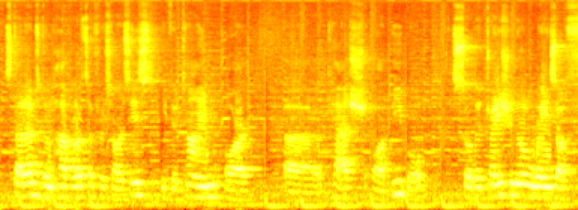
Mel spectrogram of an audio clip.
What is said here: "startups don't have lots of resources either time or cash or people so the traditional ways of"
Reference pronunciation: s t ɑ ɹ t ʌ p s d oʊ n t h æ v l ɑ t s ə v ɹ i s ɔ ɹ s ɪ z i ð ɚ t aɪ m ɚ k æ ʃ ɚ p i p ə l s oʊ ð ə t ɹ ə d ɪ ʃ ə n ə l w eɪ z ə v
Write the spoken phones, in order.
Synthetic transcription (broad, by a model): s t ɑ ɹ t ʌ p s d oʊ n t h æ v l ɑ t s ə v ɹ i s ɔ ɹ s ɪ z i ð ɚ t aɪ m ɚ k æ ʃ ɚ p i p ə l s oʊ ð ə t ɹ ə d ɪ ʃ ə n ə l w eɪ z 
